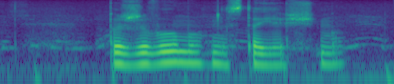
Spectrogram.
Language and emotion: Russian, neutral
